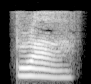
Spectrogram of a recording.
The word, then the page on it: bra: brɑ:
